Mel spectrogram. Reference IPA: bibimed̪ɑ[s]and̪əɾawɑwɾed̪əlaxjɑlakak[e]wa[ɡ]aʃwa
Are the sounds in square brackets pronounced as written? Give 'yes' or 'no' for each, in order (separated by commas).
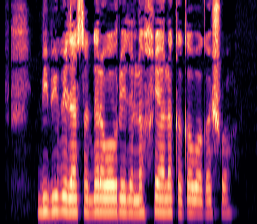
yes, no, yes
